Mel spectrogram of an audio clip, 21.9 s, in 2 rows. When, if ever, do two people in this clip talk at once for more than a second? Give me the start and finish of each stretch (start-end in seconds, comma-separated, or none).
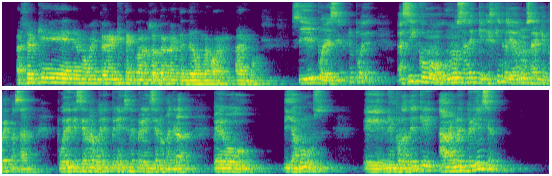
none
